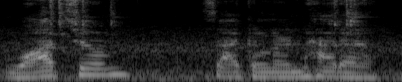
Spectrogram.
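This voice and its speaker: A man's voice: medium pitch, animated, normal speed. A man chatting casually and jokingly in slangy, sweary frat-bro talk while working on a car as an amateur mechanic vlogger. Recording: loud car and tool noise, handheld camera.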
